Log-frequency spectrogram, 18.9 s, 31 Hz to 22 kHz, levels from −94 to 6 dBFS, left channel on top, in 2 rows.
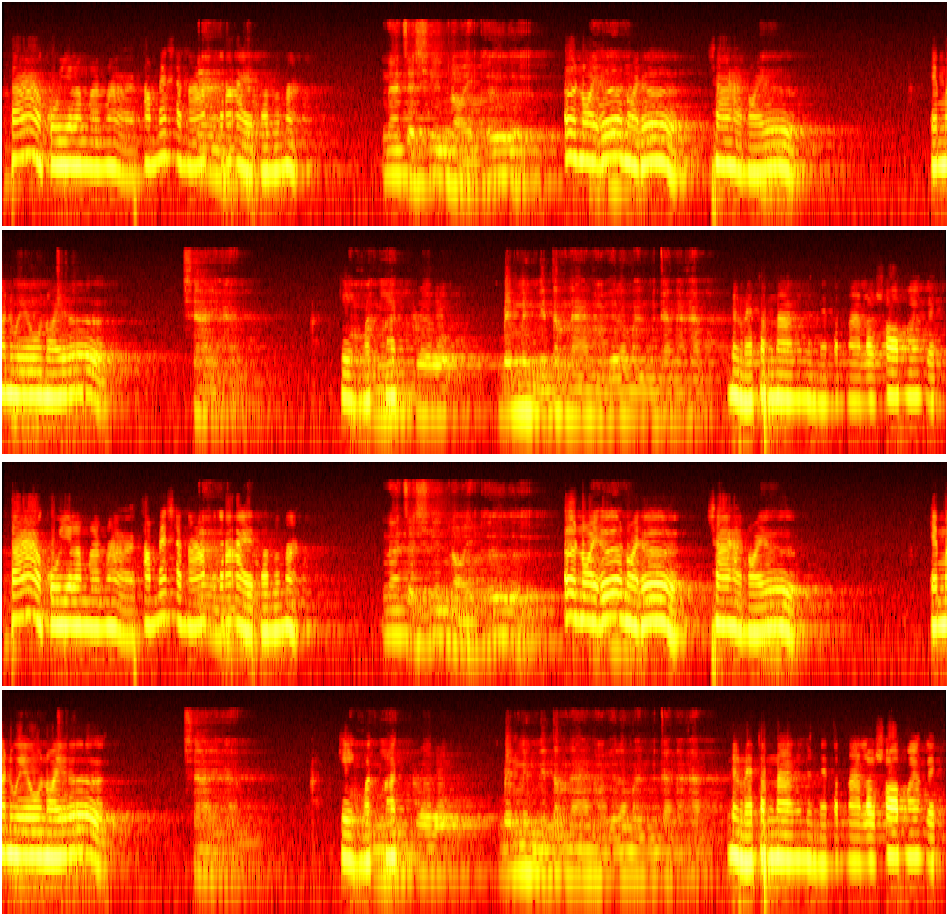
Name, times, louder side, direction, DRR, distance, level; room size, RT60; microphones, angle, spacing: voice 1, 0.1-2.9 5.6-6.8 7.1-7.9 9.3-10.5 12.8-13.4 16.7-18.8, right 3 dB, 80° right, 9 dB, 1.0 m, -16 dB
voice 2, 1.9-2.6 3.8-5.3 5.9-6.3 7.5-7.8 9.5-9.9 11.3-11.9 12.8-14.0 14.4-16.5, left 1 dB, 85° left, 2 dB, 6.4 m, -26 dB
28.0 x 13.5 x 8.8 m, 1.5 s
head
